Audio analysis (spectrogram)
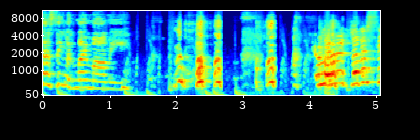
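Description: A rescue dog yips and whimpers in short high bursts close by, alternating with someone talking, the barks uneven and excited.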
